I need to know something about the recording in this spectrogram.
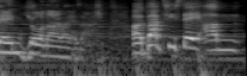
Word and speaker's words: Baptiste: Baptiste, or Baptiste, as I've been told it's pronounced.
